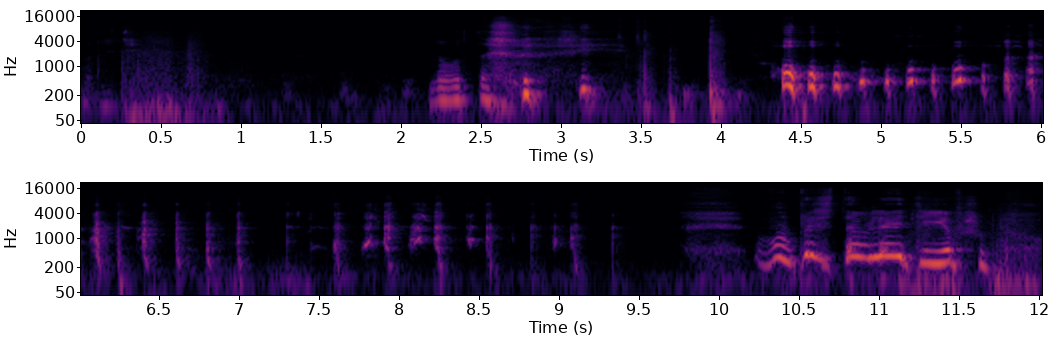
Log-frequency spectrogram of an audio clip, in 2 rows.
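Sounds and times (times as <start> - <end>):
person stifled laughter: 4.4 - 9.4.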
